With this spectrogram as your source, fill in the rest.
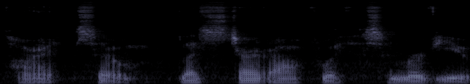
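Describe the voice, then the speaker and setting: A man talks in a soft-spoken way. His pitch is very deep and low. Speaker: math teacher. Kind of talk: lecture. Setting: at home at night.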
